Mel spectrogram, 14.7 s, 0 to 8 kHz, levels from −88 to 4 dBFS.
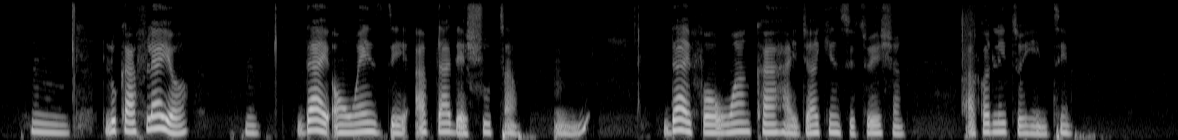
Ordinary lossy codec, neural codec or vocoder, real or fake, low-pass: none; none; real; 7.2 kHz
